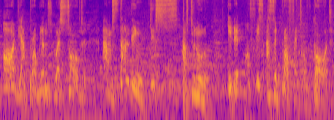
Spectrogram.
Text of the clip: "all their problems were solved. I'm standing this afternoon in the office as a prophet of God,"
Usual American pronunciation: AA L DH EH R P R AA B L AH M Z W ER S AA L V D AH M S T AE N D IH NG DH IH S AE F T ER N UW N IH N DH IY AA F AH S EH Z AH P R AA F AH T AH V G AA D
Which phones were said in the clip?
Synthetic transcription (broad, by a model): AA L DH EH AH P R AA B L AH M S W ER S AA L V D AH M S T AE N D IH NG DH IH S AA F T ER N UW N IH N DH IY AA F AH S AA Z AH P R AA F AH T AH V G AA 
